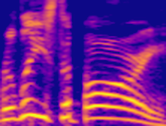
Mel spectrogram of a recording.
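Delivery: very high-pitched voice of a tiny creature. Game master voicing a character in his smaller form: higher-pitched small-creature voice. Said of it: "his voice is much higher pitch because he's smaller".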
